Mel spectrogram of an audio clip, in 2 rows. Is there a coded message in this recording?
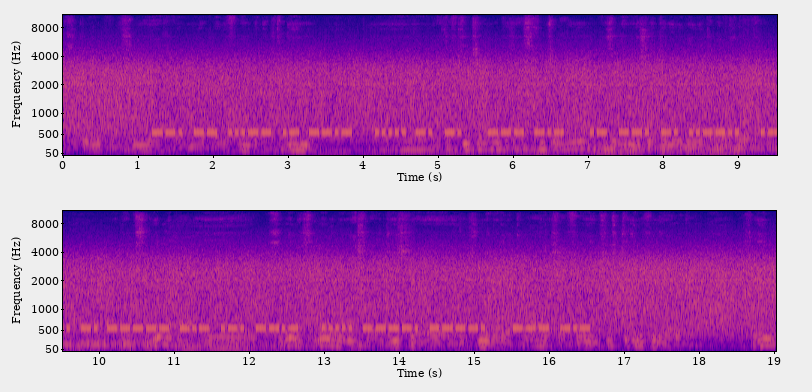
Yes: Morse code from 1.1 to 16.6 s, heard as a keyed tone, hand-sent with a paddle, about 27 wpm, 550 Hz, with radio static. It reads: GM3AQ 5NN OK AGN? RN0KRQ 599 OK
